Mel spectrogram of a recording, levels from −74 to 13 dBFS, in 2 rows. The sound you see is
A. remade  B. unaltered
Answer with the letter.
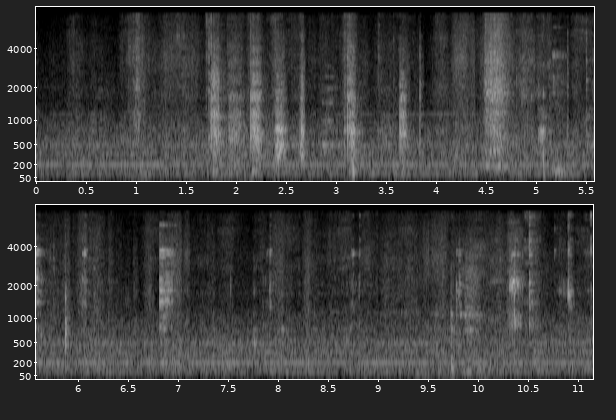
B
